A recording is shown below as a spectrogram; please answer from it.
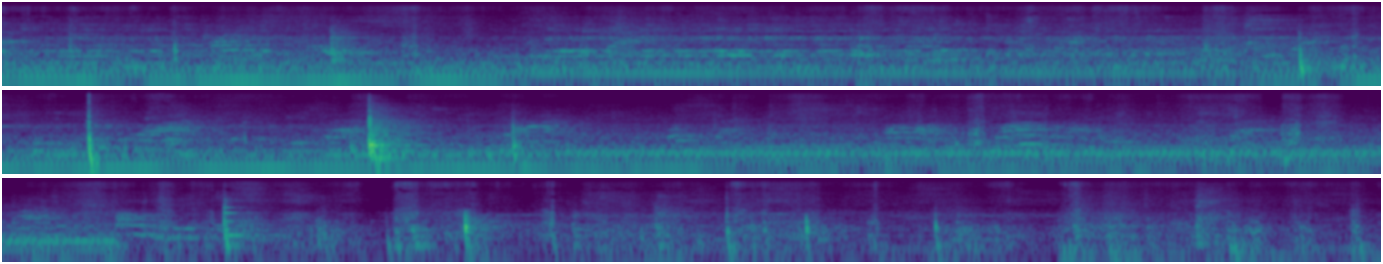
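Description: Indistinct voices in the background over a steady low hum that stops about two-thirds of the way in. A few sharp knocks break through, the loudest just before the middle.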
